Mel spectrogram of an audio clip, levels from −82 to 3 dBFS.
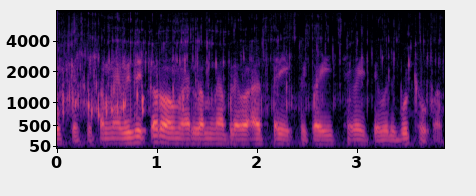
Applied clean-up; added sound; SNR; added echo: none; Fill (with liquid); 10 dB; none.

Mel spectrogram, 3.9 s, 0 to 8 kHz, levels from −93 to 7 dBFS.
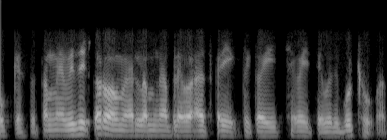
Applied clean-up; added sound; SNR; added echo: none; none; none; none.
